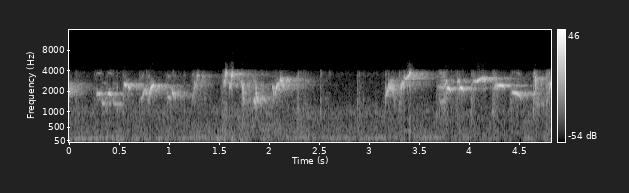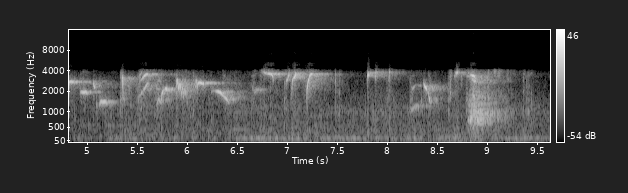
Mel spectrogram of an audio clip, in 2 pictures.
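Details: A greater green leafbird, billed as a champion master singer, pours out a dense chattering warble of quick slurred whistles and chirps, with brief pauses between bursts and a faint low hum underneath.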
